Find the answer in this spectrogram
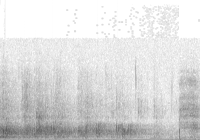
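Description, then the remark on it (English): A crowd applauds steadily in praise of the Word of God, many hands clapping together in a dense, continuous wash of sound that holds at an even level for a couple of seconds, with a low electrical hum underneath. “I absolutely love the Word of God by a show of hand clapping praise.”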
